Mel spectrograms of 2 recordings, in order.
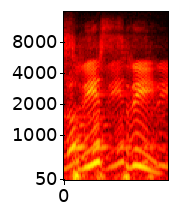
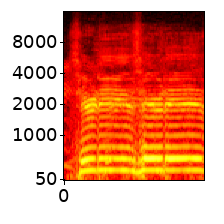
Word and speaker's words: শ্রী শ্রী: ছিরি ছিরি নয় বলো শ্রী শ্রী কি বলো শ্রী শ্রী সিড়ি সিড়ি সিড়ি সিড়ি সিড়ি সিড়ি সিড়ি সিড়ি সিড়ি সিড়ি সিড়ি আমি কি সিঁড়ি সিঁড়ি বললাম আমি বলেছি শ্রী শ্রী ঠিক করে উচ্চারণ করো তুমি ঠিক করে উচ্চারণ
